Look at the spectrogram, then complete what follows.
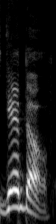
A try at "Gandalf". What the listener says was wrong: You don't have the pronunciation right. That's Gandalf. They don't know how to pronounce L. That's Gandalf.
